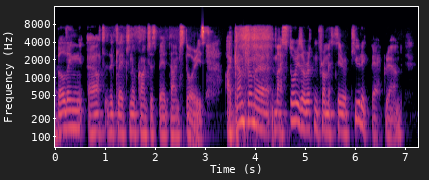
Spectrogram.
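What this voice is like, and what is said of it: South African accent. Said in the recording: “you'll hear from the accent that I'm not a local. I'm from Cape Town, South Africa.”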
